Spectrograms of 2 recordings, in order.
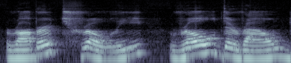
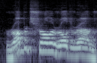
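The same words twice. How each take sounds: First: The phrase is said slowly and carefully. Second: The phrase is said very quickly. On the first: "make it more slowly" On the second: "really quickly"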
